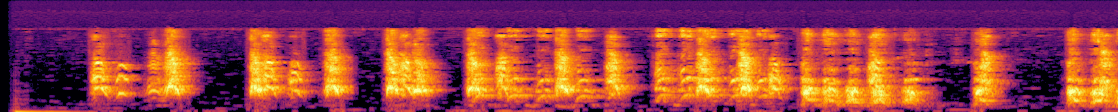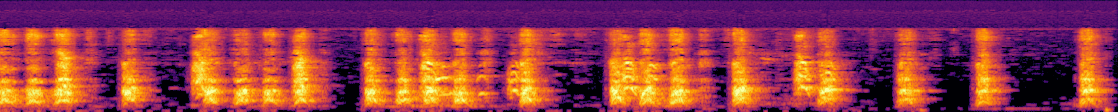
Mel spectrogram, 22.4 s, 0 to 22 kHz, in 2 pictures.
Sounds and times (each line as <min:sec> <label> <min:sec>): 0:00.9 Multiple dogs barking 0:21.3
0:22.0 Multiple dogs barking 0:22.3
